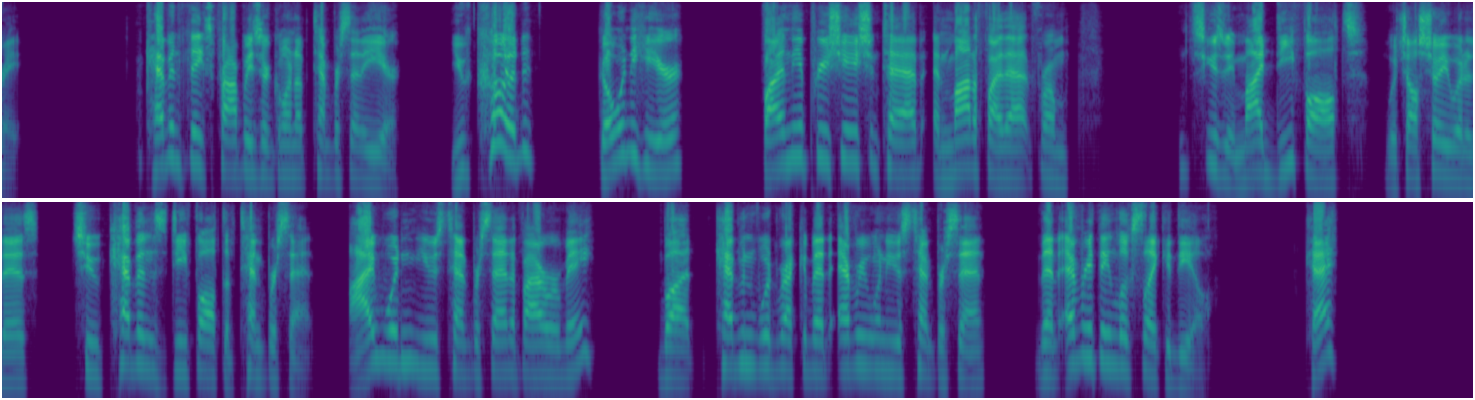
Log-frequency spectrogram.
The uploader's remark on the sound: This was a live class recorded for buy and hold real estate investors.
